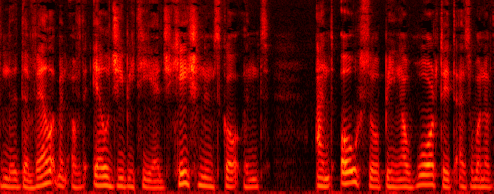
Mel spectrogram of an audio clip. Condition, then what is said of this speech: None; typical speech.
